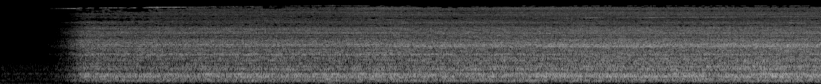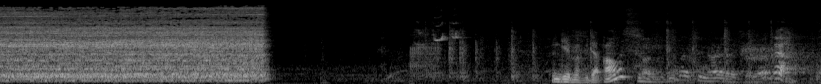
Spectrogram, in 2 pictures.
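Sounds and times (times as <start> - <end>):
aircraft jet turbine roaring at low power: 0.6 - 11.0
speech: 13.8 - 16.4.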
